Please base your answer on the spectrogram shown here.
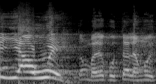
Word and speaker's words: Yahweh: En lingala ou dans les autres langues, quand on vocalise, ça donne Yahweh. Mais les Juifs ne disent pas Yahweh parce qu'on ne peut pas prononcer le nom de Dieu.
